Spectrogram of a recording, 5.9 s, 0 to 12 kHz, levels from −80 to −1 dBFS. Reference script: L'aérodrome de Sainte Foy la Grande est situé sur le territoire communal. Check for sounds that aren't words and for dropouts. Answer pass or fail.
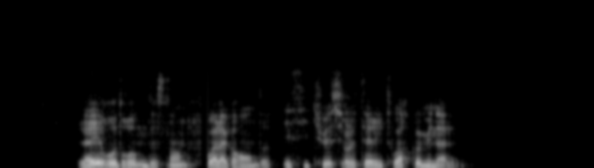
fail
